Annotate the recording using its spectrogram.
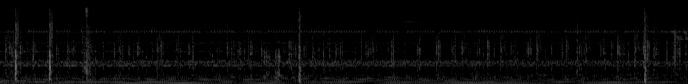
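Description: Soft game menu clicks sound as selections change.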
